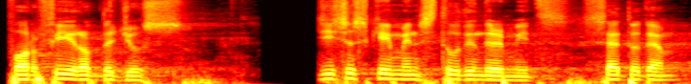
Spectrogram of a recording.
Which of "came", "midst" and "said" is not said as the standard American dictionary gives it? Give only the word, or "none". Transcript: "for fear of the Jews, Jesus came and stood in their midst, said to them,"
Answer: midst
